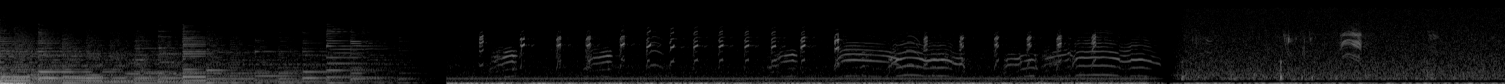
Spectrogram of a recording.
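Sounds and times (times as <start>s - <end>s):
birds short pitched calls: 4.8s - 11.6s, 12.8s - 13.7s
longer arched bird calls: 4.8s - 11.6s.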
